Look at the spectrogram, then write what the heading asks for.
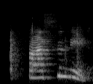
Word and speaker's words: fascinate: example muscle muscle right and also scissor seen fascinate i'll just give you one more scenario okay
